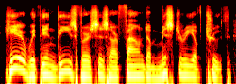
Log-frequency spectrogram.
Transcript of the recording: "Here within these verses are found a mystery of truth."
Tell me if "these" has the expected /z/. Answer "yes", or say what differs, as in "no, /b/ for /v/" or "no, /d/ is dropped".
yes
